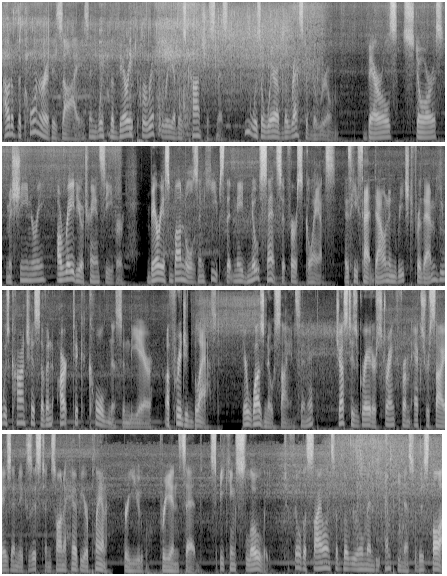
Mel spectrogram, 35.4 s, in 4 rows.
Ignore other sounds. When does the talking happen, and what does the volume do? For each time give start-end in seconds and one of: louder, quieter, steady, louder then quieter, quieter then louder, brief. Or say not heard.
0.0-35.3 steady.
